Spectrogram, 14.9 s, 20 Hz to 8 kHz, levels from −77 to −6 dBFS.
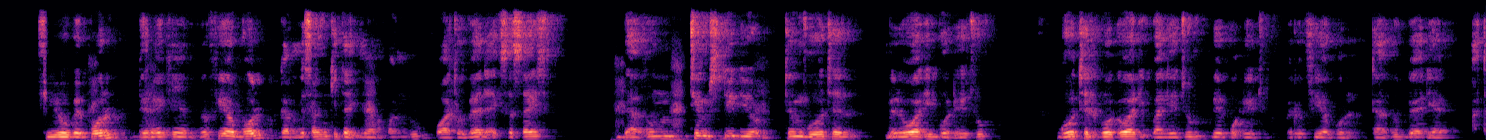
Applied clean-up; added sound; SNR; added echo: neural mask model DeepFilterNet 3.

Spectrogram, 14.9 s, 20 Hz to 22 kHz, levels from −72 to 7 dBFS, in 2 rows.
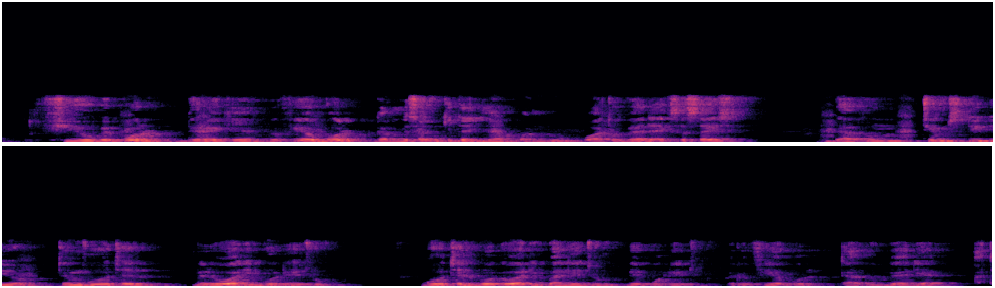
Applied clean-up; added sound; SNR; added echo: none; Breathing; 12 dB; reverberation time 0.5 s.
